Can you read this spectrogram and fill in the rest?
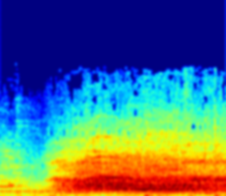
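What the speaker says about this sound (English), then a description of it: "That's the loudest cheer I've ever heard in Cairo for a left ball." Large crowd at a professional women's squash match in Cairo erupting into loud, sustained cheering and whooping after a rally, swelling within half a second and holding at full volume.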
